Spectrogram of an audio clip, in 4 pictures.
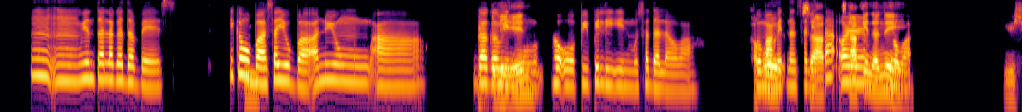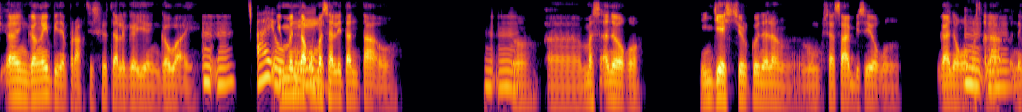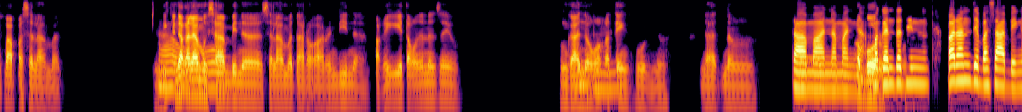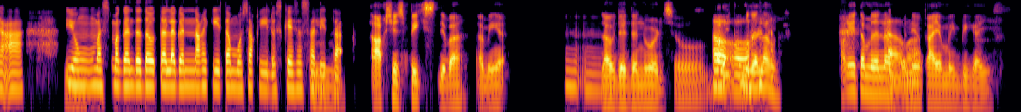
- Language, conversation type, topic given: Filipino, unstructured, Paano mo ipinapakita ang pasasalamat mo sa mga taong tumutulong sa iyo?
- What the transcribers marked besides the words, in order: unintelligible speech; tapping; laugh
